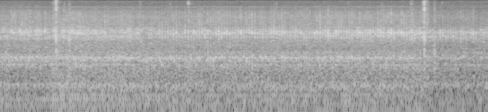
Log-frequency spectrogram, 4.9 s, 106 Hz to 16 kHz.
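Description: A tractor engine in Farming Simulator 15 runs at a steady idle with a low, continuous drone that stays even in level, with no talk over it.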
